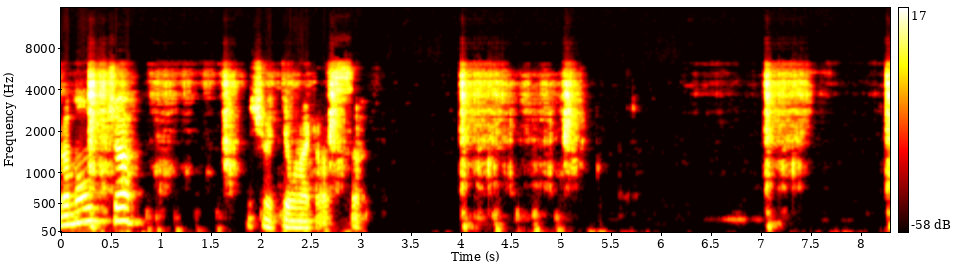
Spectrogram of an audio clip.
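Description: Dirt crunches in short bursts as it is dug away.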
